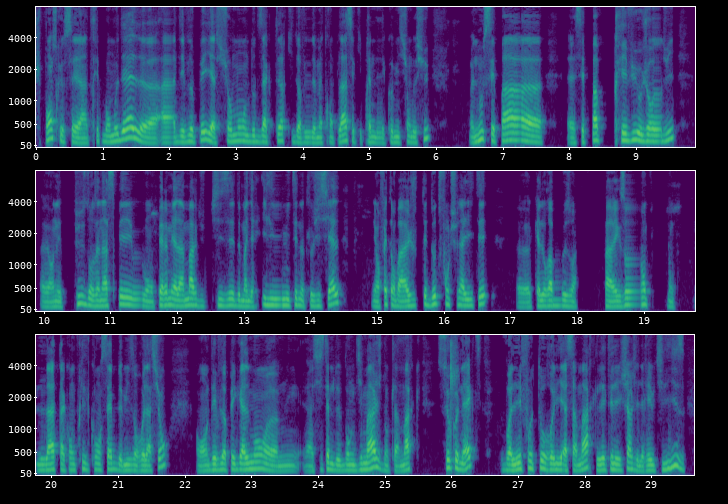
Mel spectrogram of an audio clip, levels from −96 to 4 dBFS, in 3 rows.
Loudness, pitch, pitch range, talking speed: -29 LUFS, 125 Hz, 110-145 Hz, 210 wpm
